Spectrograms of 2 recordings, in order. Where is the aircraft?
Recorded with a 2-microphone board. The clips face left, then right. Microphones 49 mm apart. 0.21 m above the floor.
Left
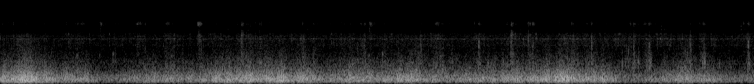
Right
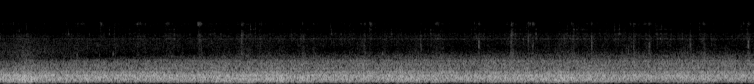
65° right (ahead or behind); by 7.6 s 70° right (ahead or behind).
